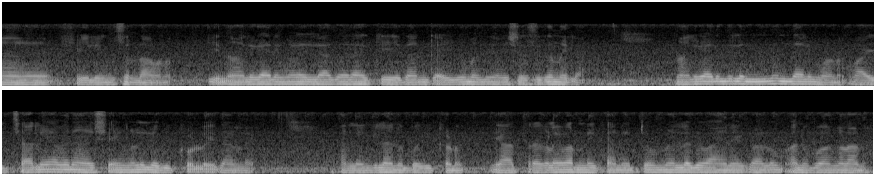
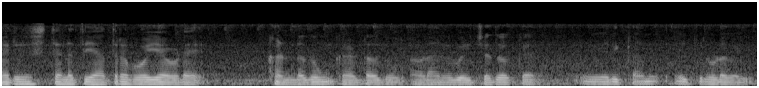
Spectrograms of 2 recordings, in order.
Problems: constant background noise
